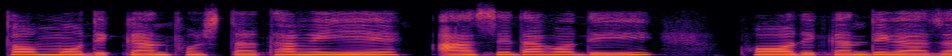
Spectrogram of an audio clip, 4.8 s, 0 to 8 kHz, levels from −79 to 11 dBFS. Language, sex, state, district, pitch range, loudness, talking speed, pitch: Chakma, female, Tripura, Unakoti, 210-230 Hz, -18 LUFS, 140 wpm, 220 Hz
